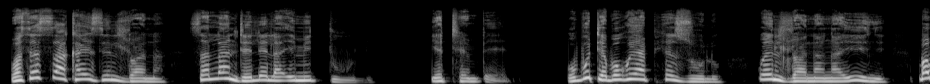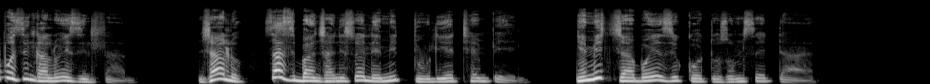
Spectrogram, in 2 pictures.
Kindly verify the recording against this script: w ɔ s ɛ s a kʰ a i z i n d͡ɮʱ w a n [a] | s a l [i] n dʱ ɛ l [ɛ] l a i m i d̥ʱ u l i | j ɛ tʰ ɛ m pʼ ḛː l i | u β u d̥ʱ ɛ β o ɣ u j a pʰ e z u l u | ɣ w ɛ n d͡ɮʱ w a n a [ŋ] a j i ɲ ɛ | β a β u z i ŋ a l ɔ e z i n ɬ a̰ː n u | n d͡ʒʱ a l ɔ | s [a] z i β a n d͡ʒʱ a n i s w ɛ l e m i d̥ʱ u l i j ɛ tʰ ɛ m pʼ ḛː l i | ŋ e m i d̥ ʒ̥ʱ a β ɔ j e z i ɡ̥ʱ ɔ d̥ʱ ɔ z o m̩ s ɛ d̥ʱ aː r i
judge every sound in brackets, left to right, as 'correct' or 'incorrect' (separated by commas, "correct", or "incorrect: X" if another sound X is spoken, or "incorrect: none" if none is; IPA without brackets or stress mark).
correct, incorrect: a, correct, correct, correct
